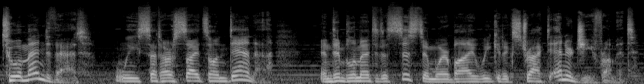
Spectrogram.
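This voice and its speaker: A man's voice: on the high side, sing-song, moderate pace, fairly bright tone, faint music behind. A man voicing a blithe, eccentric scientist in a video game, lecturing with theatrical, casual detachment. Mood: smug explaining. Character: eccentric, blithe male scientist, coolly explaining a grand scheme. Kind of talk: scripted video game voice acting.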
